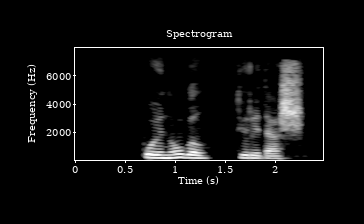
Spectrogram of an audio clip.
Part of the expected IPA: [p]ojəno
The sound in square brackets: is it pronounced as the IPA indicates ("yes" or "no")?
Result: yes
